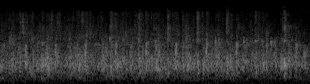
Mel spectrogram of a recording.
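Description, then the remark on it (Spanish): An audience at an evening church service claps steadily and loudly for several seconds in praise of the Lord, a dense crackling wash of many hands with no voices standing out. “Dele un fuerte aplauso.”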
